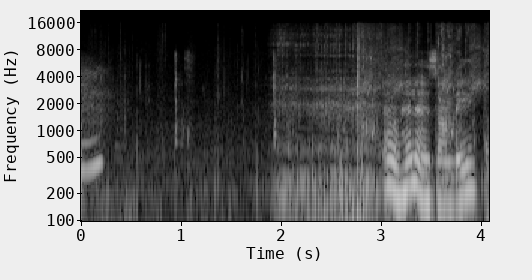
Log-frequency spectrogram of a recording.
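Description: A zombie groans low and wavering.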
